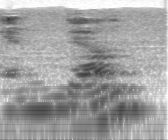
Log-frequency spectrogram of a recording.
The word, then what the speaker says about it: ändern: So we have already told you already that the A umlaut is A, like in ändern, to change.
